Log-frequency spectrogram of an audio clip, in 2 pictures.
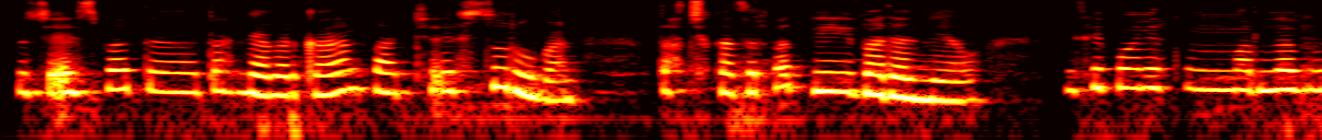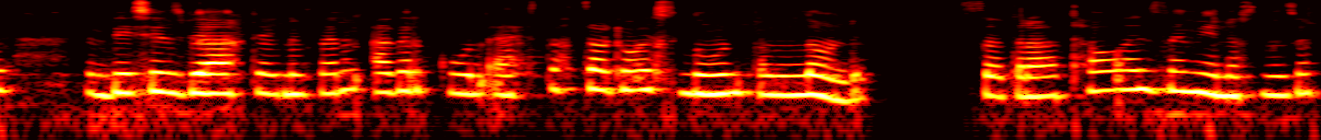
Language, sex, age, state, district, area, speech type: Kashmiri, female, 30-45, Jammu and Kashmir, Kulgam, rural, spontaneous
